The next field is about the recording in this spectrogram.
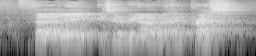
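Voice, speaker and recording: A man's voice rings with strong room echo against a quiet background. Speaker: fitness instructor. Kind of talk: tutorial. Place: home room. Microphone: camera far.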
